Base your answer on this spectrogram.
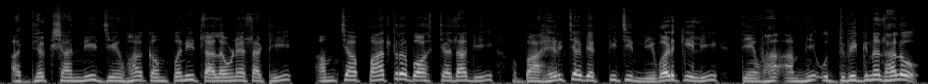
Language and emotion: Marathi, disgusted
